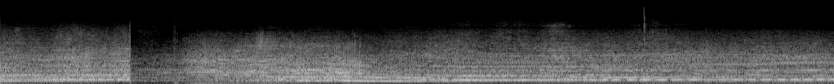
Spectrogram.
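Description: Toyota dealer team twin cam Celica race car at the 1980 Hardie Ferodo Bathurst 1000 tails the Dixon Avco Pepsi V8 Camaro, engines droning loud and steady with a brief dip before the roar swells back.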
